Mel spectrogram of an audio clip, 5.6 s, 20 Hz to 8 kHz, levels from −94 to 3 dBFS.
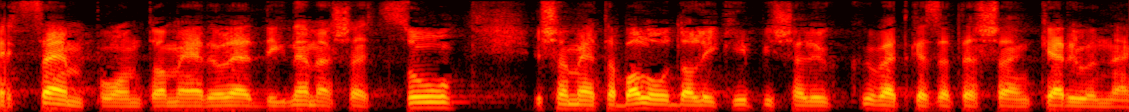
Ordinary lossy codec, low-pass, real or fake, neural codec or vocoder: none; none; real; none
